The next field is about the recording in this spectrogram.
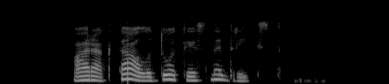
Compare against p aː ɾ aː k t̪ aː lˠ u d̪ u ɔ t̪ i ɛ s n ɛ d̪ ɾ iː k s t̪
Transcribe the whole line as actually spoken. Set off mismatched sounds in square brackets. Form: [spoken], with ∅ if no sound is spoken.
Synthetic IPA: p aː ɾ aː k t̪ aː lˠ u d̪ u ɔ t̪ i ɛ s n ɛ d̪ ɾ iː k s t̪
